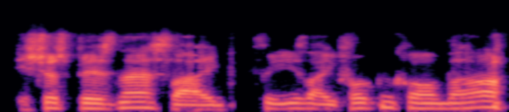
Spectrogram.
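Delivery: ordinary talk, nothing marked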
